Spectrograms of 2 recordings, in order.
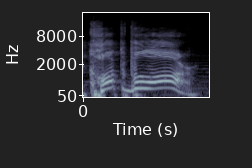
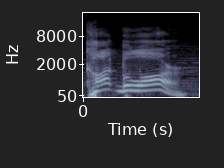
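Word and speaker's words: köttbullar: Known locally as Kot Bular. That's how you pronounce that. Kot Bular.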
